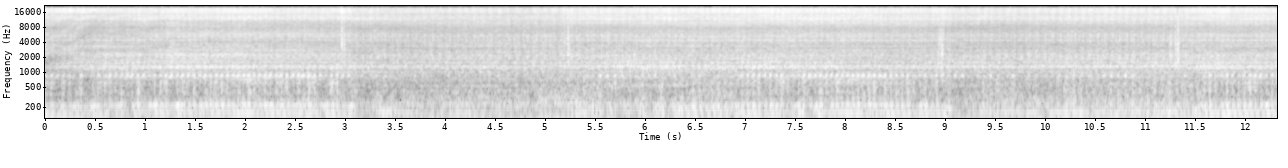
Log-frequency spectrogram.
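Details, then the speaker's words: Outboard on a 1964 Glasspar boat, run in a test bucket while throttled up: steady, even low drone with no misfires, skips or knocks. It shifts and charges fine but loses its prime if left overnight. "As you can see, it runs pretty decent, no misfires."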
